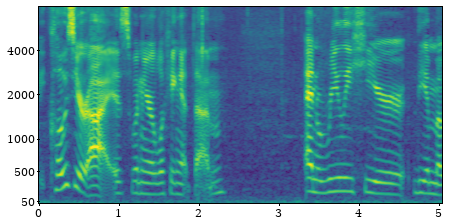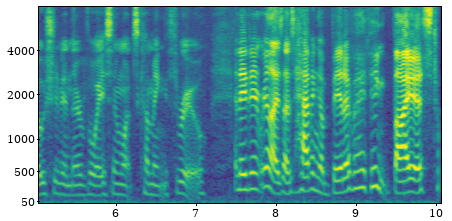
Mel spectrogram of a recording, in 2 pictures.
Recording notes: We are live, on-location at the TCL Chinese Theatre for the 19th annual Oscar Qualifying HollyShorts Film Festival. We are live, on-location at the TCL Chinese Theatre for the 19th annual Oscar Qualifying HollyShorts Film Festival.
